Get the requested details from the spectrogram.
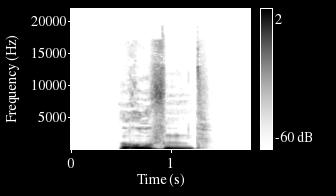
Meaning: present participle of rufen
- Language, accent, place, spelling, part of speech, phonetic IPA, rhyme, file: German, Germany, Berlin, rufend, verb, [ˈʁuːfn̩t], -uːfn̩t, De-rufend.ogg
